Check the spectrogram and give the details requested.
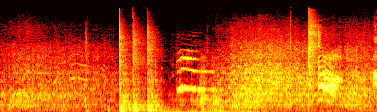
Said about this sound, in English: Sell it and pay somebody to get the cat out of the wall? The cat's not still on the wall.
